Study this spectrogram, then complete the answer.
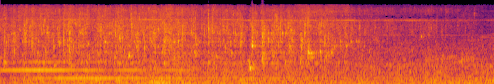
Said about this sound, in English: She washes her hands in the clear water.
